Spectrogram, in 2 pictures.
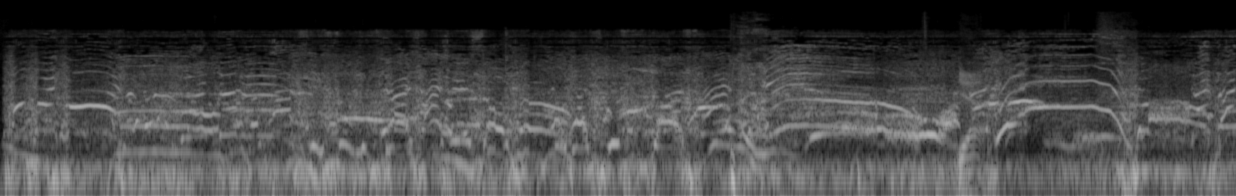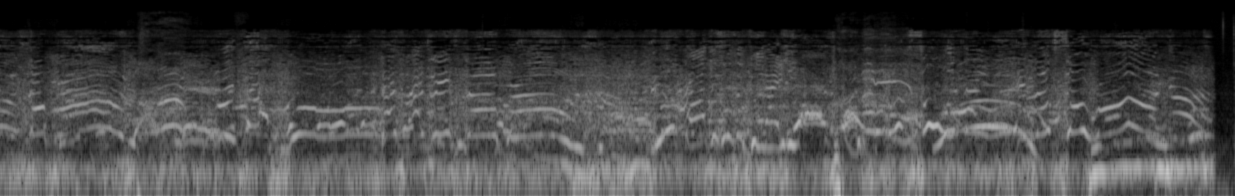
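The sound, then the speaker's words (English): A dense crowd of teenage students shouting and exclaiming over one another as they film on phones and react to students licking up marshmallow cream, a loud continuous babble with rising yelps and squeals throughout, no single voice standing out. “So students were actually filming it and reacting.”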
